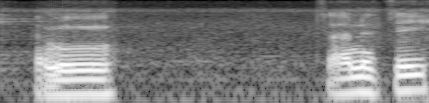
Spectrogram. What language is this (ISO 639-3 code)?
nep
